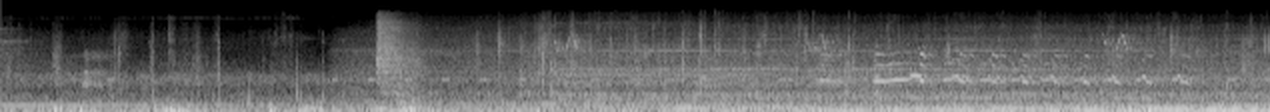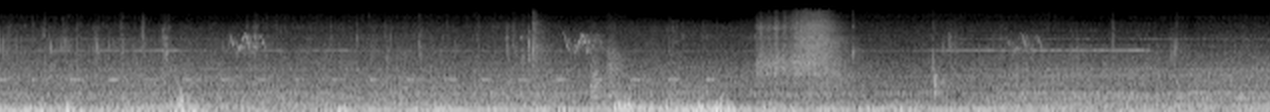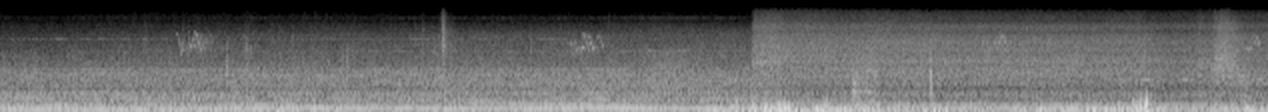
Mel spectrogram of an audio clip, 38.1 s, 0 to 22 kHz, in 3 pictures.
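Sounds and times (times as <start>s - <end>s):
electric bus low hum: 0.0s - 38.0s
high warning beep: 13.4s - 20.0s, 21.9s - 24.5s
air hiss: 20.3s - 21.2s, 32.9s - 38.0s.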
